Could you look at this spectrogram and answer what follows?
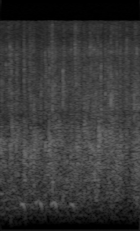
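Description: Brief, faint applause from an audience at a humour club comedy speech in Triplicane, a dense patter of hands lasting under two seconds.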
